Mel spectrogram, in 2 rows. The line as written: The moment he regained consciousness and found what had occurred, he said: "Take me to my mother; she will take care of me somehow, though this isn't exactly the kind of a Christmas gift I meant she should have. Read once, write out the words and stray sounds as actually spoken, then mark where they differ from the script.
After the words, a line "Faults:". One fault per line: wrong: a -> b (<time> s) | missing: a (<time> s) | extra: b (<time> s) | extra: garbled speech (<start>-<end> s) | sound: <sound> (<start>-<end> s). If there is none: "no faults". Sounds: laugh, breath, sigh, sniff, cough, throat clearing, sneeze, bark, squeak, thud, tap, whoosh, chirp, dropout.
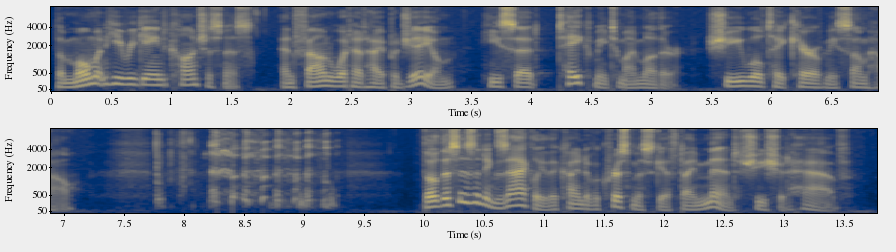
The moment he regained consciousness and found what had hypogeum, he said: "Take me to my mother; she will take care of me somehow, though this isn't exactly the kind of a Christmas gift I meant she should have.
Faults:
wrong: occurred -> hypogeum (2.6 s)
sound: cough (7.8-9.3 s)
